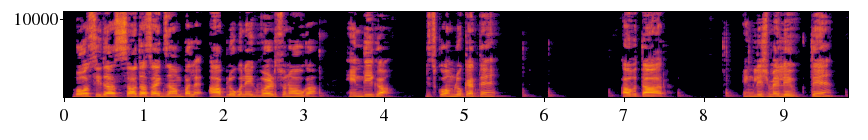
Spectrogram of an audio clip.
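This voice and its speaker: A man's voice: sits high, a little mellow. Man teaching a live class. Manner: conversational, quizzing students and answering his own questions. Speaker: history teacher. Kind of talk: live online class lecture.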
